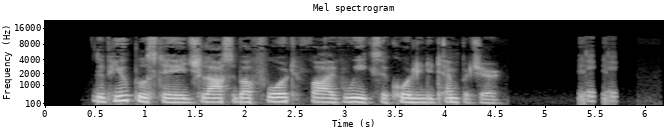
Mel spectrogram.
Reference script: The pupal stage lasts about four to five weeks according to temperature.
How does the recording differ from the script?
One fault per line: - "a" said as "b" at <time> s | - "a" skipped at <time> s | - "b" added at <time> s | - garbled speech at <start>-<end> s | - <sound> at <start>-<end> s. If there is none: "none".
- laugh at 5.3-5.7 s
